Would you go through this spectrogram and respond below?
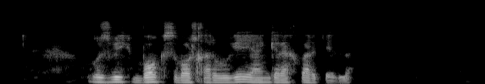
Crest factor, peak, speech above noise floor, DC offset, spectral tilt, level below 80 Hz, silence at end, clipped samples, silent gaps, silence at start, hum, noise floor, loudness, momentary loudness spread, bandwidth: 22 dB; -6 dBFS; 57 dB; under 0.1%; -6.5 dB/octave; -54 dBFS; 1.35 s; under 0.1%; none; 0.9 s; none; -83 dBFS; -27 LUFS; 11 LU; 8 kHz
